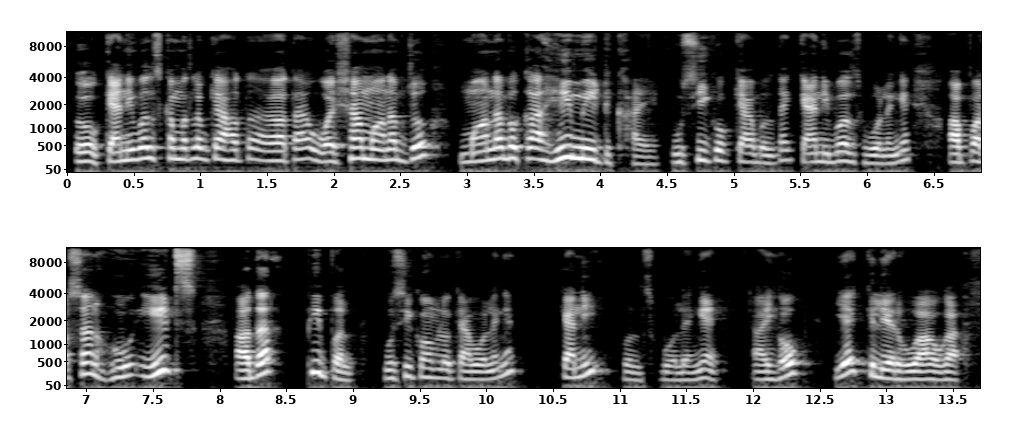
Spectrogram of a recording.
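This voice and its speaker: An Indian man with a Hindi accent, teaching an exam-prep lesson in Hindi and English. He asks his own questions and answers them, and reads the English sentences out slowly. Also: high-pitched, expressive. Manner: repeats questions to students and answers them himself.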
